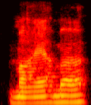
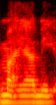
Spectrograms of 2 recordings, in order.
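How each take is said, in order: First: It is said the way local people say it. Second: It is said the standard way it is spelled. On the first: This is how the town's residents say the name. "they pronounce it" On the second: This is the usual pronunciation of the spelled name. "but it's actually"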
